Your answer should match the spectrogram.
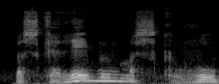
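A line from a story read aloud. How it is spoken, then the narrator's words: Melancholy mutter. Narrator (Russian): пробормотал Эраст Петрович, с тоской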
